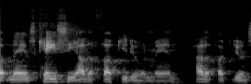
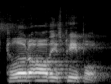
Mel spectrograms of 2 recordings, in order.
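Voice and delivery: loud greeting; 4 semitones higher, 10 dB louder, faster than usual. Real, not acted. Calling out greeting to chat.

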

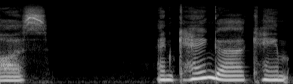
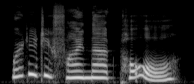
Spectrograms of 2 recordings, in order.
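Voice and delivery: higher, keen questioning; surprised question; 6 semitones higher than usual. A narrator's reading. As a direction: ask it with sudden interest, pitched up. Christopher Robin questions Pooh in surprise.

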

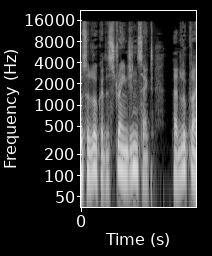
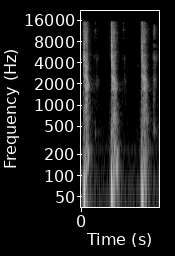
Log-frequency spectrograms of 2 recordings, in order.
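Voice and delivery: soft voiceless insect clicks; sharp clicking sound; 9 dB quieter than usual. A narrator's reading. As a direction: click from the throat like a bug. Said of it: "only a sharp clicking sound reverberated from him".

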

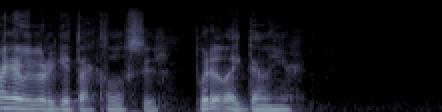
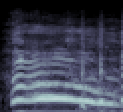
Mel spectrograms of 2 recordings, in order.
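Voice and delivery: shrieking ooh; 19 dB louder than usual. Real, not acted. Reaction to smelling salts.

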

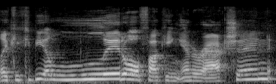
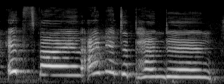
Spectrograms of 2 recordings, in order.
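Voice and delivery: high, airy imitation of partner; mock breezy; 4 dB louder than usual. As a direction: brush it off in a put-on voice.

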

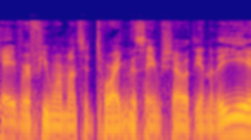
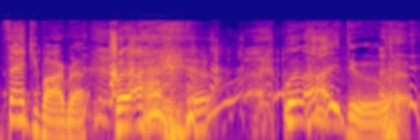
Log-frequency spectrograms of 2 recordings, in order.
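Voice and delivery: talking through giggles, pitched up; real laughter breaking up the words; laughing; 7 semitones higher, slower than usual. Real, not acted. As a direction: crack up while trying to answer. Cracking up over repeated banter.

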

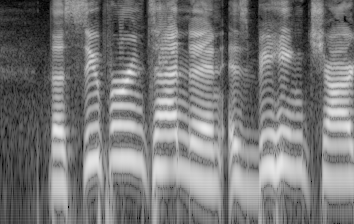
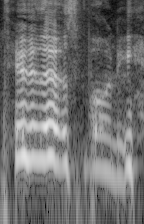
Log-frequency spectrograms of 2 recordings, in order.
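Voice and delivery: laughing; 6 semitones higher, faster than usual. Real, not acted. Laughing at friend's choking.

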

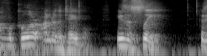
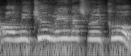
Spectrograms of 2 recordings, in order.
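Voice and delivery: much higher, friendly voice; imitating the nice artist; 11 semitones higher than usual. Teller imitating the young artist answering him, high and friendly. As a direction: lift it high and beam. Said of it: "He's like".

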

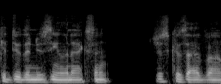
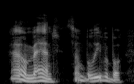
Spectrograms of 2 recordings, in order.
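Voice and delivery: ordinary talk

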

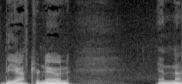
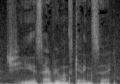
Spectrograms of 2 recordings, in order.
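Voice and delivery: muttered under breath; 2 semitones lower, 8 dB quieter than usual. Acted. Muttered thought at work.

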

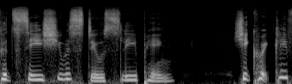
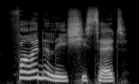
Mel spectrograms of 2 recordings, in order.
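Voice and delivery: ordinary delivery

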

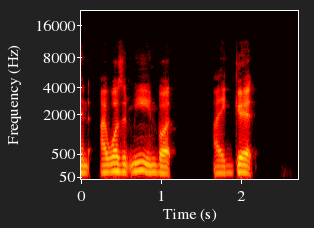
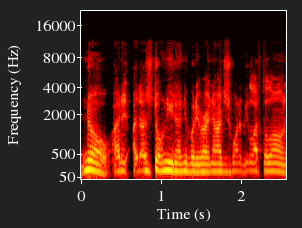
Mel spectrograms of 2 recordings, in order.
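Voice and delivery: higher, quick exasperated brush-off; exasperated but not yelling; 4 semitones higher, 3 dB louder, faster than usual. Retold or imitated. To his girlfriend offering help, a quick, higher exasperated brush-off. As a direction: push her away fast without yelling. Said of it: "I'm not yelling at her".

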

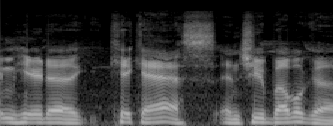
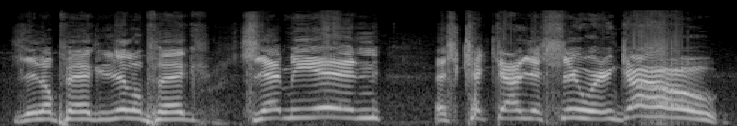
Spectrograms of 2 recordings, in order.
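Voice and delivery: big bad wolf call; 11 semitones higher, 4 dB louder than usual. Pretend wolf at the door.

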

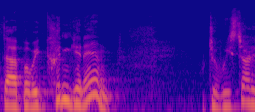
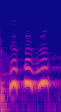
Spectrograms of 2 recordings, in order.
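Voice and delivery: very high quick whoops; whooping sound effect. Retold or imitated. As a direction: chirp a playful whoop whoop. Imitated sound of swindling.

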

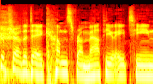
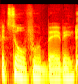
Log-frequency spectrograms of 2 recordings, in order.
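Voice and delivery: half-successful soul-man voice; attempted deep voice. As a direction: try for a deep soul croon. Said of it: "sometimes I can get that deep voice".

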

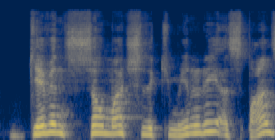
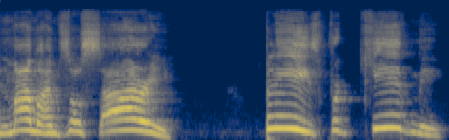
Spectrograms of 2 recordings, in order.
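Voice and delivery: hammed-up pleading, higher and slow; mock begging; 8 semitones higher, 4 dB louder than usual. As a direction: beg forgiveness on your knees, overdone. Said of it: "I got on my knees and I said".

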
